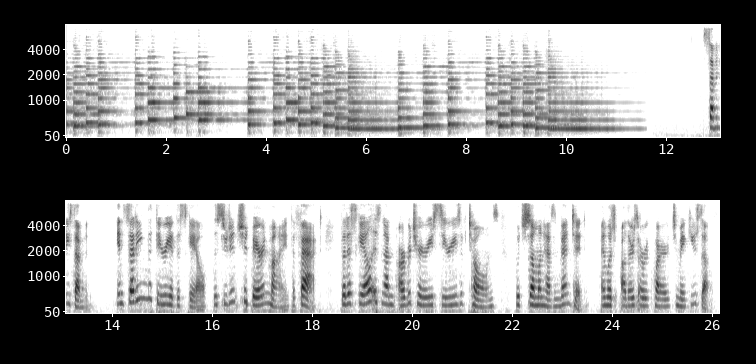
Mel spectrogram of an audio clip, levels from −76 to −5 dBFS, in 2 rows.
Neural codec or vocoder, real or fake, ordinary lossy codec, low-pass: none; real; AAC, 48 kbps; 7.2 kHz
